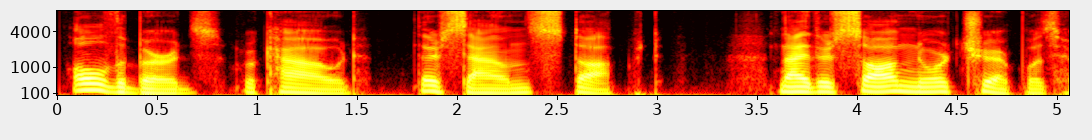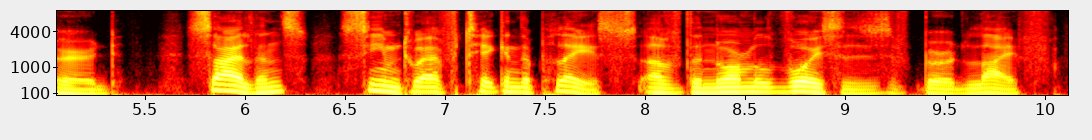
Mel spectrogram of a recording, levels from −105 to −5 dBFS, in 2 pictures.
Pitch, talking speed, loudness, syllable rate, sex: 115 Hz, 160 wpm, -18 LUFS, 4.5 syllables/s, male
